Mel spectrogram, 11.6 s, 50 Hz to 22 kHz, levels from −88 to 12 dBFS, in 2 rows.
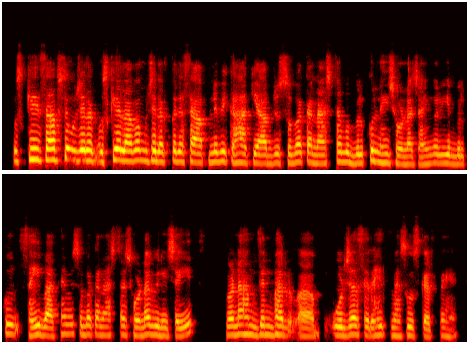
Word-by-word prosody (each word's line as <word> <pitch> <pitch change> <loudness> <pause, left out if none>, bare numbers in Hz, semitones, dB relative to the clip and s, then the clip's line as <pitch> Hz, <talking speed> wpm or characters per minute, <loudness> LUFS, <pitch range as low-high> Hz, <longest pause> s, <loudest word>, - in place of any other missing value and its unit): उसके 205 +4 -1
हिसाब 230 0 +6
से 230 +2 +2
मुझे 215 0 +6
लग 210 -2 +4
उसके 195 +4 +5
अलावा 210 -1 +6
मुझे 210 -1 +2
लगता 190 0 0
है - - 0
जैसे 195 0 0
आपने 180 +1 +1
भी 200 0 +1
कहा 175 0 0
कि 175 - 0
आप 160 - +1
जो 170 - -4
सुबह 170 +2 -2
का - - +2
नाश्ता 160 +2 -2
है 190 - -2
वो 190 - +2
बिल्कुल 165 +5 +1
नहीं 175 -1 -2
छोड़ना 155 -3 -2
चाहेंगी 150 +2 -6
और 165 - -3
ये 165 0 0
बिल्कुल 155 +5 -3
सही 160 +3 0
बात 155 -3 +1
है, 190 - -5
हमें 190 0 -7
सुबह 175 0 -2
का 180 - -4
नाश्ता 165 +1 -6
छोड़ना 165 +1 -1
भी 170 -1 -1
नहीं 155 - -3
चाहिए, 150 +6 -2 0.4
वरना 170 +2 +1
हम 180 -2 -2
दिनभर 175 -1 0 0.2
अ, 75 0 -1 0.2
ऊर्जा 165 +1 +2
से 170 -2 -4
रहित 160 +2 -3
महसूस 155 -1 -4
करते 150 +3 -5
हैं। 145 +1 -12
175 Hz, 260 wpm, -23 LUFS, 160-190 Hz, 0.4 s, हिसाब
